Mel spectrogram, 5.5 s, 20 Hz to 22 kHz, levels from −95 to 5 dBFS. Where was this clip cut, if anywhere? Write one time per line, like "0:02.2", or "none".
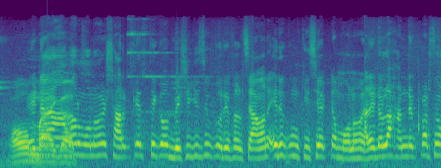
0:04.5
